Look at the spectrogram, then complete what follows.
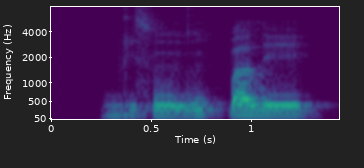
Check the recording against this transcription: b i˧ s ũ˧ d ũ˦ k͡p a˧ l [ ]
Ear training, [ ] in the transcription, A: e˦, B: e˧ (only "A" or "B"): B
